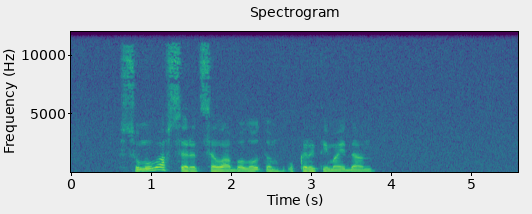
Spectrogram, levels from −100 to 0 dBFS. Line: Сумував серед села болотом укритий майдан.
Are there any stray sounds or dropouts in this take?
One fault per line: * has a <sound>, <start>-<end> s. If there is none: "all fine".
all fine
